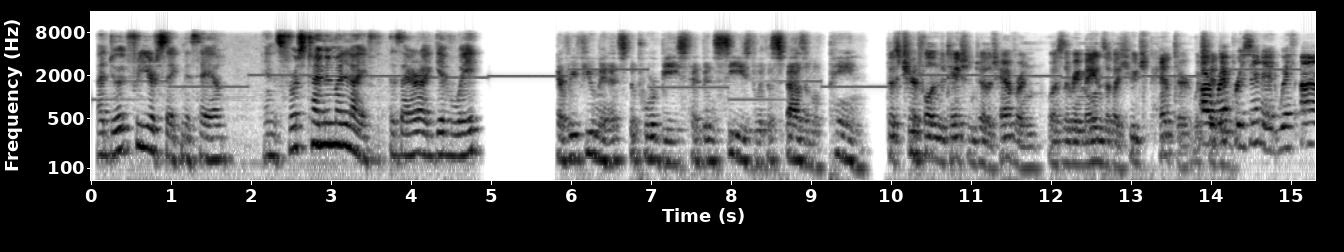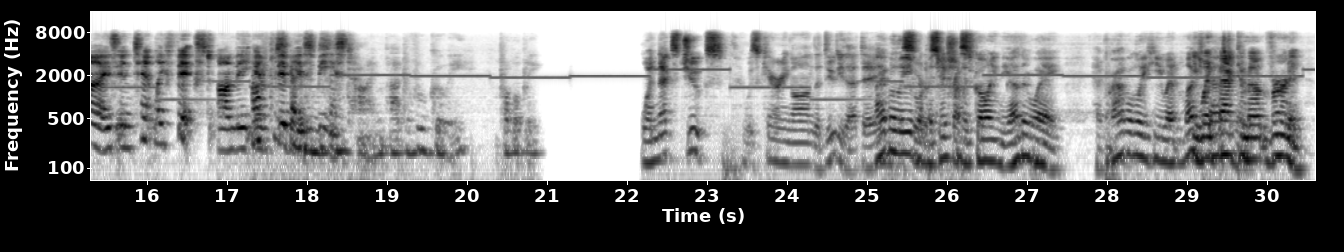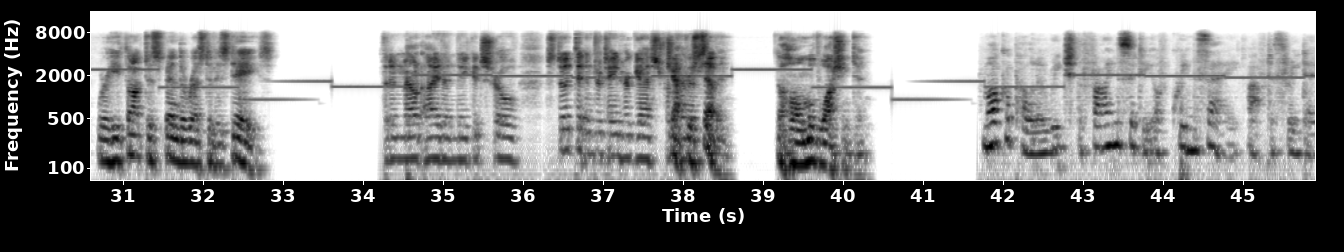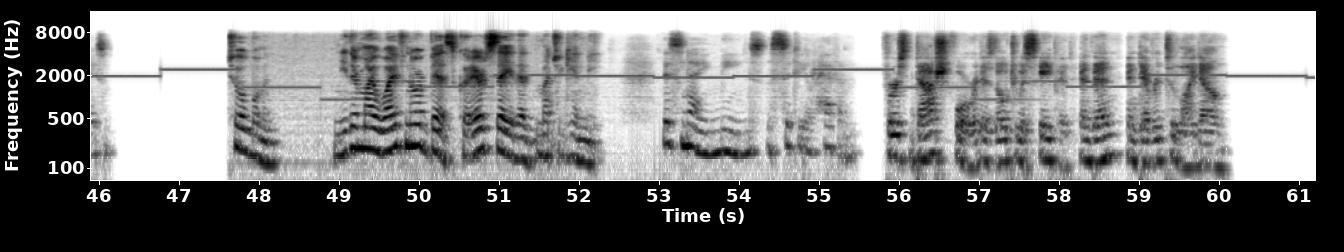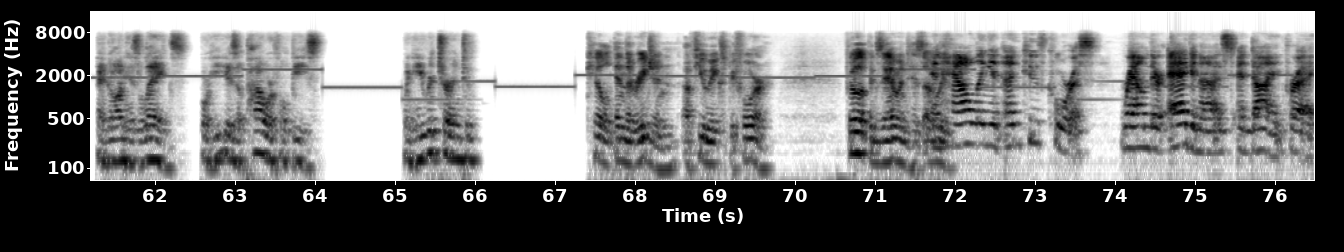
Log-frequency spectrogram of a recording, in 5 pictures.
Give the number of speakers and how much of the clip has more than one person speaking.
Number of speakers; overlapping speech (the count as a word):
nine, about 8%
